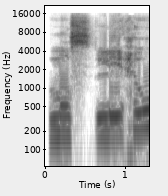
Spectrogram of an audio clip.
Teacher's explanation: হু এখানে 3 আলিফ টেনে নুনকে সাকিন করে ফেলতে হবে, কারণ মদের হরফের বামের হরফে ওয়াকফ হইলে মধ্যে আরজি।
